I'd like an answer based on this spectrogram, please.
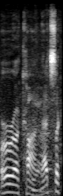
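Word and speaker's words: Huracán: And I appreciate that, because I thought it was the Huracan, but it's say it again. Huracan. Huracan. Yeah. That's the correct way to say it. Correct. Yeah, the H is silent.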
